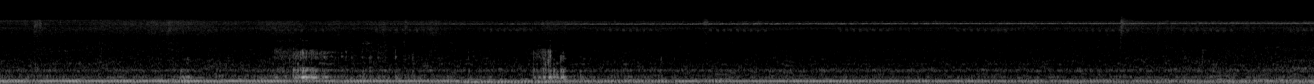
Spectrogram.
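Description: Two short macaque calls, about three and five and a half seconds in, over a steady low motor hum and a thin, steady high tone.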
